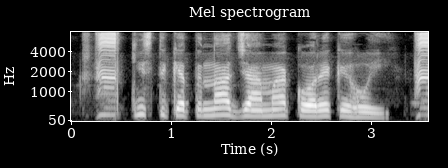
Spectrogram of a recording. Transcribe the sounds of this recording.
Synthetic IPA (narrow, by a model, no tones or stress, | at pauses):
kist̪iket̪nad͡ʒaːmakɔɾekeɦoi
